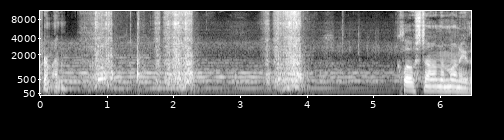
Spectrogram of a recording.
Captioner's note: woodworking tool scraping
